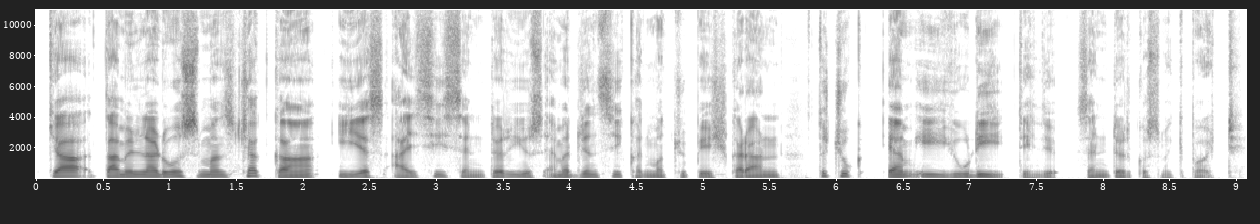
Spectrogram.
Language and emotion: Kashmiri, neutral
